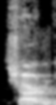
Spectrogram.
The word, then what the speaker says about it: Chardon: Sandusky and Chardon? Chardon, you got it.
